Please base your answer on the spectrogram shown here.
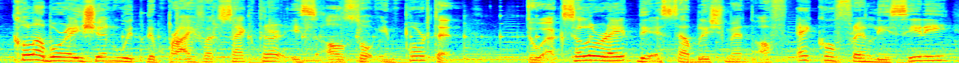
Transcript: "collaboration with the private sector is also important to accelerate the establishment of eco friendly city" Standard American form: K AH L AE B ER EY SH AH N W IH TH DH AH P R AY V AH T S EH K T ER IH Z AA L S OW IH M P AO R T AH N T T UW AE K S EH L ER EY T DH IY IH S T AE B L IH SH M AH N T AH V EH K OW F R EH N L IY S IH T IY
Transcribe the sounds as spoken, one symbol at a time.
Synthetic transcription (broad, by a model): K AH L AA B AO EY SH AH N W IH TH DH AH P R AY V AH T S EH K T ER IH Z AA L S OW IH M P AO R T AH N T T UW AE K S EH L ER EY T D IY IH S T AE B L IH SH M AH N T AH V EH K OW F R EH N L IY S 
